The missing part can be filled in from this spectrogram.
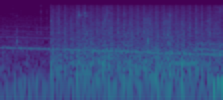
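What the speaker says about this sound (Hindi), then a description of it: "तू मरा नहीं है क्या लेट के गोलियां मार रहा है" Rapid gunfire from the video game GTA V erupts after a quiet start, a dense rattling burst of shots continuing loudly to the end.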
